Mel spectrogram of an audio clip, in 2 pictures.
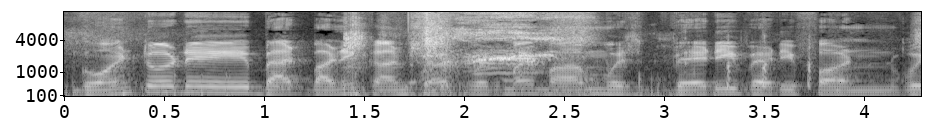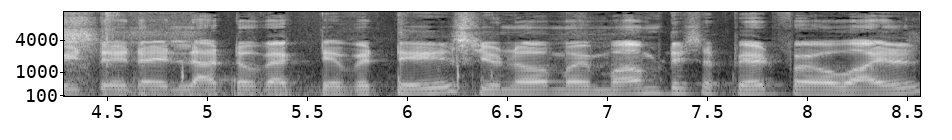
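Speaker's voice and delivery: speaking with Indian accent. A guest, asked by the hosts to answer in an accent, uses an Indian accent. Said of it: "In Indian accent?".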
